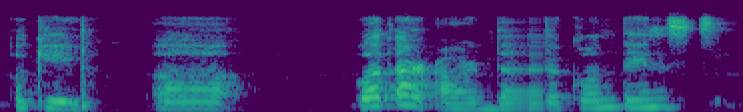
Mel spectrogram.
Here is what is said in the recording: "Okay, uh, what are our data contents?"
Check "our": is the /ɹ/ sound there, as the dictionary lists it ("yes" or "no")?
no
